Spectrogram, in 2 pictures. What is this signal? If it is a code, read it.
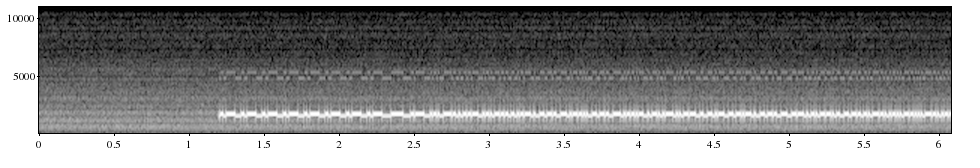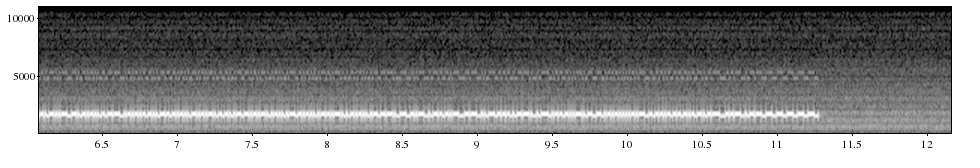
NAVTEX (SITOR-B), 100 baud, 170 Hz shift, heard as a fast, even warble, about 1700 Hz centre. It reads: IK HOOP DAT OOK ONS VERSLAG EEN STEENTJE KAN BIJDRAGEN.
